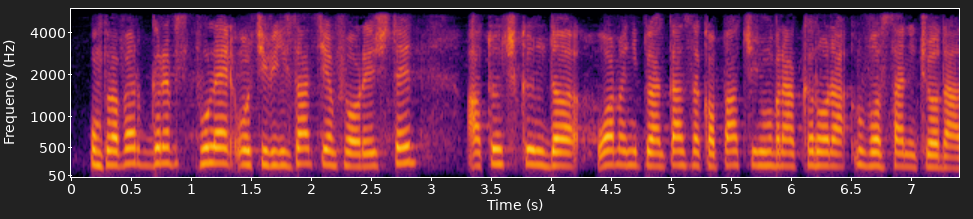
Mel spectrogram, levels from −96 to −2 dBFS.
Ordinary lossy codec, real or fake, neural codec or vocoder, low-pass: AAC, 48 kbps; fake; codec, 24 kHz, 0.9 kbps, WavTokenizer, medium speech release version 2; 5.4 kHz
